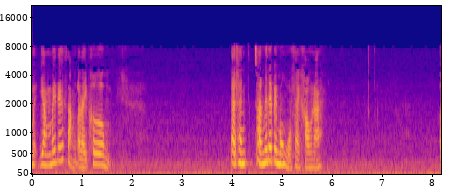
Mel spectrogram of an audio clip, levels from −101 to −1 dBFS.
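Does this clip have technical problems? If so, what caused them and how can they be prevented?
Yes. Throughout the speech there is nothing above about 8.1 kHz, and the remaining band sounds dull and smeared, with a fizzy, warbling texture on sibilants and sustained vowels. This is likely AAC compression. The encoder quantises each frame's spectrum against a hearing model, and when bits are scarce it drops the top band and coarsens or noise-fills the rest. The degree of damage fits AAC-LC at roughly 24 kbps. To prevent it, encode at a higher bitrate or keep an uncompressed copy for delivery.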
